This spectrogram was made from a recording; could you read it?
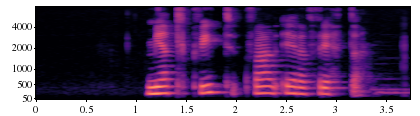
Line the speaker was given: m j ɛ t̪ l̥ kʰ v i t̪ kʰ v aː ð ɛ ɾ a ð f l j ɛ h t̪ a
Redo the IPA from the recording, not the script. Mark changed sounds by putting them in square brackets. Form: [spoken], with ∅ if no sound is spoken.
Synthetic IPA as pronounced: m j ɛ t̪ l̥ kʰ v i t̪ kʰ v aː ð ɛ ɾ a ð f [ɾ] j ɛ h t̪ a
